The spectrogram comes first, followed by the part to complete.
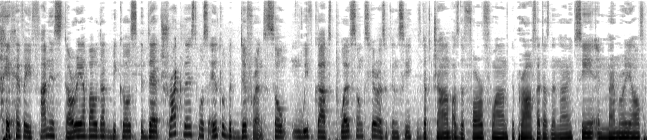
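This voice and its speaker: Against noticeable background noise, the speaker talks at a moderate pace with a non-native accent, ordinary pitch variation and hardly any pauses. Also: man, medium pitch for a man. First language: not English. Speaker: music reviewer. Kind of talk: album review monologue. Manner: casual.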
